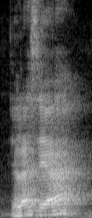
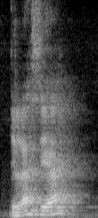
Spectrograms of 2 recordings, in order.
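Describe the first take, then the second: No difference in how they are said.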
